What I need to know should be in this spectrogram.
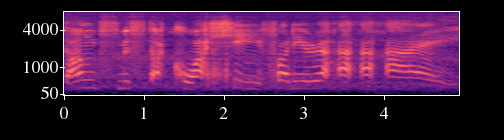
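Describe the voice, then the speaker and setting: A woman's put-on character voice, high-pitched and very slow, with clear background noise. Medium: read story.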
